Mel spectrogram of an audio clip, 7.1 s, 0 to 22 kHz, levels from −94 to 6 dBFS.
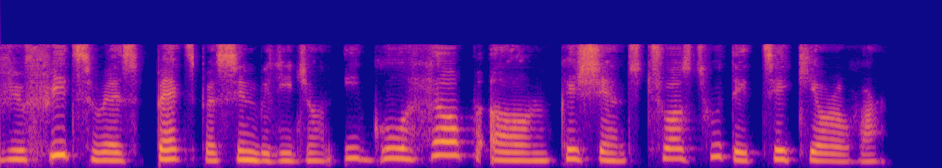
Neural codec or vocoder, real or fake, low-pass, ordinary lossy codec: codec, 16 kHz, 1.1 kbps, Voila-Tokenizer; fake; none; none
